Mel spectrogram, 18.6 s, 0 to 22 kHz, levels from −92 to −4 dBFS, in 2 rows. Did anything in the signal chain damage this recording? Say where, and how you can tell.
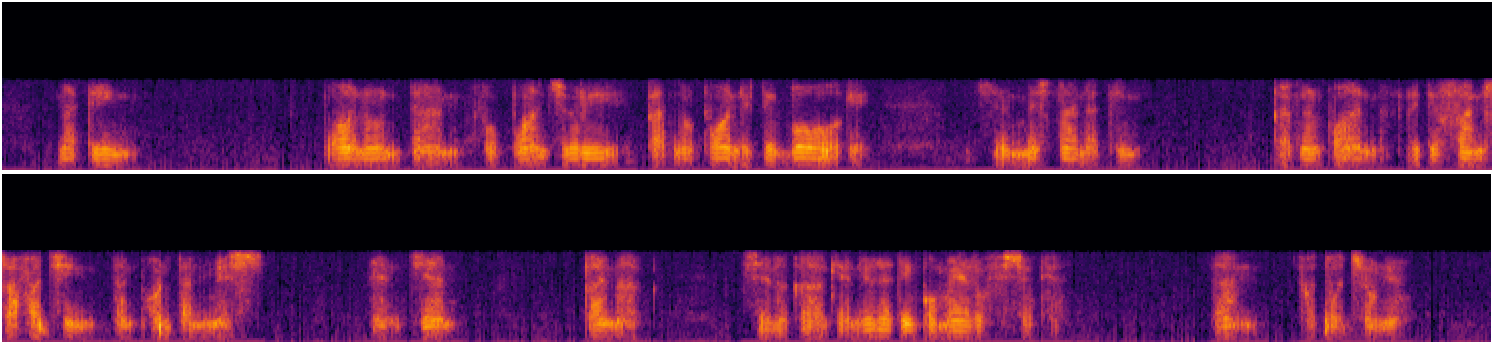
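Yes. The damage is at the codec stage, where the speech went through the AMR narrowband mobile codec for the whole clip. Nothing above 3.6 kHz survives, and the band sits between roughly 250 Hz and 3.5 kHz. The heavy buzzy, synthetic texture points to a low AMR-NB mode near 5.9 kbps. With so few bits, the vocal-tract model and its sparse pulses per subframe cannot follow the voice closely, so it comes out coarse and artificial.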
